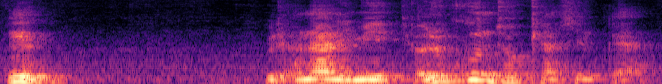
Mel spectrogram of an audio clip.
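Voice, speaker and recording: A man's voice: mid-range voice, animated, a little fast, dark tone. A male pastor giving a casual sermon to a small congregation, chatty, questioning his listeners and often laughing. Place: small church room. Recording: roomy echo from a distant mic with faint background noise.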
